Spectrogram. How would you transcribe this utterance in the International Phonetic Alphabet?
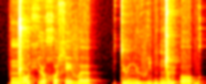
ŋ͡ǁo˦˨çʉ˦˨ χʷə˦˨ɬe˦˨ və˦˨ | tʉ˦˨nʉ˩vi˦˨b ŋ͡ǀʉ˧˥ʔo˦˨ɡ

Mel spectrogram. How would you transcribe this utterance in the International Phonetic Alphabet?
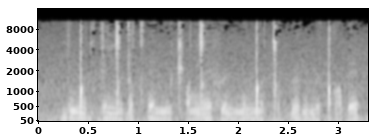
jəŋ͡ǃəd̪u ɡɛŋ͡ǀɤ ɖat͡sʼɛ ŋu t͡ʃʼɑŋ͡ǀɛfə˞ nːɤŋ͡ǃɤǀɤ ɡ͡bə˞ ŋ͡mə˞ǃʰɑɓɛ

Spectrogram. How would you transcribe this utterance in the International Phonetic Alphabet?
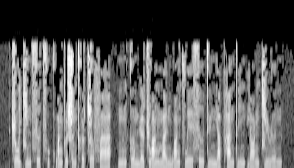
ʈ͡ʂo˥ʊ̯t͡ɕy˨˩n sɹ̩˧˥t͡sʰu˥˩ kʰwɑ˥ŋt̪a˨ɪ̯ʂə˧˥nkʰɤ˨˩ ʈ͡ʂɤ˥ fä˨˩˦ | n̪ə˧˥n kɤ˥˩n̪ɥɛ˧˥ʈ͡ʂwɑ˥˩ŋ ma˨˩ɪ̯mwɑ˥˩ŋ t͡swe˨˩ɪ̯ sɹ̩˥t̪y˧˥njä˧ pʰa˥˩nt̪i˧˥npjɑ˨˩ŋt͡ɕy˥˩ ɻə˨˩˦n

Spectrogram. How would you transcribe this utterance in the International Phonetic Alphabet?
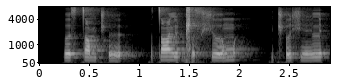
ɤstɑ̃mt͡ʃʼə̤ | tɑ̃lɵɡ͡ǁɤs ʃɤm | t͡ʃʼɤʃɛ̤l

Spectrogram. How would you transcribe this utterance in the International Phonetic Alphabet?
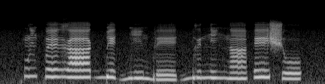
kʷĩ˦ pɛ̃˦ɣaː˦ɡ͡be˦˨ɡ͡bĩ˧ beː˨ ɡ͡bɨ˦nĩ˦ŋã˦ | e˦ʃo˧

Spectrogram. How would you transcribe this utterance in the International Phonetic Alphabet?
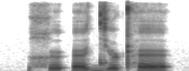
xʏ˩˥ʔɛ˩˥dʲə˞˧ʈʰɛ˥˩

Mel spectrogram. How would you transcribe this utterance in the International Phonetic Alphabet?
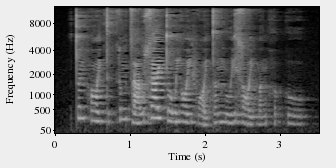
t̪ɵ˥nhɔː˧j t̪ɪ˨˥k̚sʊ˥ŋt͡saː˨˥w saː˥jt̪o˨˧w jɔː˨j fɔː˨˩jt̪ɐ˥ŋn̪uː˨˥j sɔː˨jmɐ˨˥ŋ hʊ˨˥k̚huː˨k̚

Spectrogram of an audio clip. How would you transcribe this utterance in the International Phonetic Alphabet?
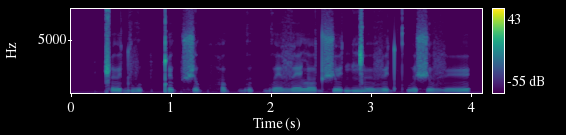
ǁɵ˨˥d vu˨˥kʷǃø˦kʷʃɔ˨˥kʷhɔ˧˩˧kʷ ɡʷe˧˩˧kʷɡʷɛ˧˩˧vɛ˨˥lɔ˦d ʃø˦dŋ͡ǀɵ˨˥ vø˦dkʷʰœ˨˥ʃɵ˦ vø˨˥

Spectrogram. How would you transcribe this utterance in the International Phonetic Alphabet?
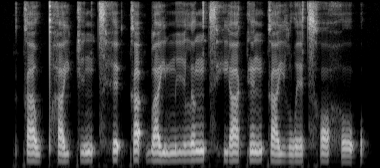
ka˨˩wpʰa˨˩j ki˨˩ŋ t͡sʰe˦ʔka˦ʔba˧j mi˧lə˥˧ŋt͡sʰja˧ kẽ˥˧ŋka˧jlwe˧ t͡sʰɔ˧ho˨ʔ

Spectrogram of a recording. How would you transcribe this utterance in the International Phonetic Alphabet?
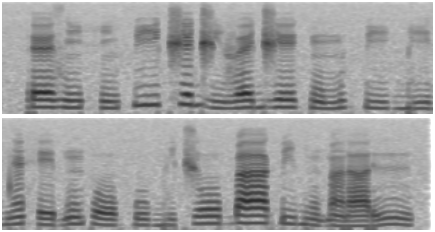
ɾɛ˧ zĩ˨hĩ˨k͡piː˦ t͡ʃɛ˦ d͡ʒi˨vɛ˧d͡ʒeː˧k͡pũ˨ mɨ˧k͡piː˨ɡ͡bi˨ dɛ̃˧he˨ ɓũ˧poː˨ k͡pu˨bi˨t͡ʃoː˦ ɓaː˦k͡pi˧ bũ˨ɓã˨ ɾa˨ɾɨ˦˨

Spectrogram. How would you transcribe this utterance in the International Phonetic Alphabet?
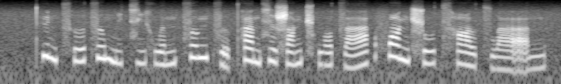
t̪ʰy˥˩nt͡sʰɹ̩˧˥t͡sɹ̩˥ mi˧˥t͡ɕi˧˥xwə˧˥n t͡sɤ˥ŋ t͡sɹ̩˨˩t̪ʰa˥˧nɕi˥˩ ʂɑ˧˥ŋʈ͡ʂʰwɔ˧˥t͡sä˧˥ | fɑ˥˩ŋ ʂu˧˥t͡sʰɑ˥˩ʊ̯t͡swa̰˨˩˦n

